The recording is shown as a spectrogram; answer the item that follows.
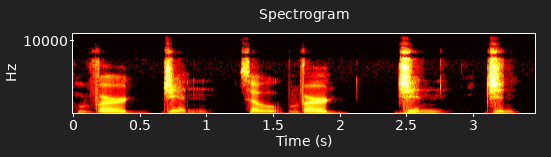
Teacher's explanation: But this one, you stop the airflow with the J.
